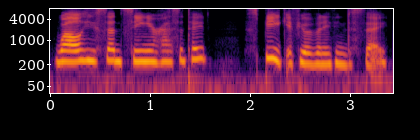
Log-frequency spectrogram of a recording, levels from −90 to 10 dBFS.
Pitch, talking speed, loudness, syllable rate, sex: 245 Hz, 225 wpm, -19 LUFS, 6.1 syllables/s, female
